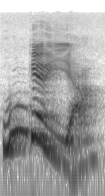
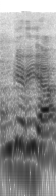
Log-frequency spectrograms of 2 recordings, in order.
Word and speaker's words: Ungheria: Then we have Ungheria. What's Ungheria? Hungary. Yes. You're laughing. Yeah, Hungary. Yeah. You don't pronounce the H anyway. No, we don't have the H. Yeah, yeah, yeah. Ungheria.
